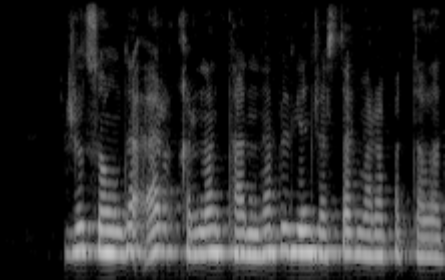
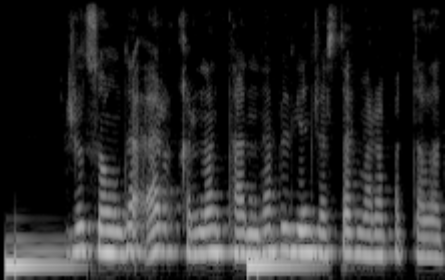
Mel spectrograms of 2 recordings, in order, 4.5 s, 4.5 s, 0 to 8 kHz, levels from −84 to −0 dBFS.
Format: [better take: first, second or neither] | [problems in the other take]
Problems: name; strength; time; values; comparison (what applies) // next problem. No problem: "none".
first | noise reduction (neural mask model RNNoise)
